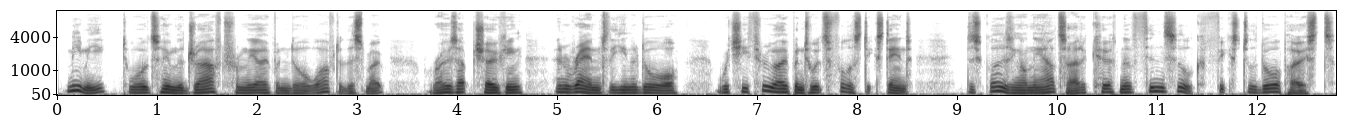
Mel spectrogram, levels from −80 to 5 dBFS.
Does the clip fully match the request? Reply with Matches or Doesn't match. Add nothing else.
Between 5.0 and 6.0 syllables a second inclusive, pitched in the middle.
Doesn't match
